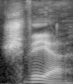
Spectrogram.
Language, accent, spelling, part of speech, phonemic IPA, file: German, Germany, schwer, adjective, /ʃveːr/, De-schwer.ogg
- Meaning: 1. heavy, weighty 2. indigestible 3. grave, severe, intense, serious, heavy 4. heavy (doing the specified activity more intensely) 5. clumsy, sluggish 6. difficult, hard 7. very, much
